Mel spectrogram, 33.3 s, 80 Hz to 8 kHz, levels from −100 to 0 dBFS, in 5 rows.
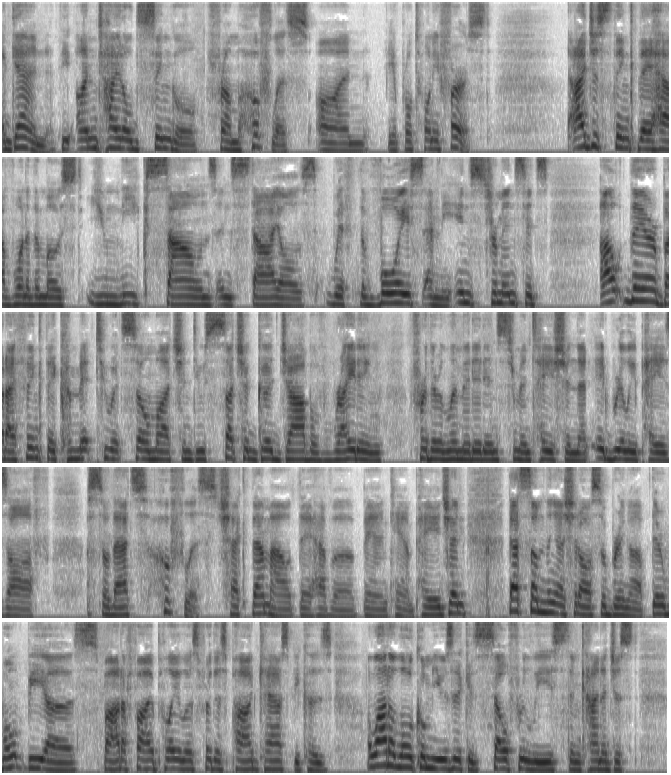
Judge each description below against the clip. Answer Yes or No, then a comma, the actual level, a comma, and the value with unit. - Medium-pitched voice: Yes, medium, 160 Hz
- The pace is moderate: Yes, average, 175 wpm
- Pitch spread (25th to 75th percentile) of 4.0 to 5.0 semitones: No, average, 3.6 semitones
